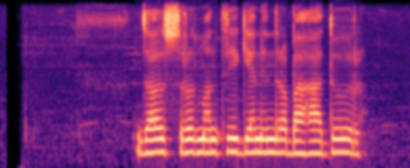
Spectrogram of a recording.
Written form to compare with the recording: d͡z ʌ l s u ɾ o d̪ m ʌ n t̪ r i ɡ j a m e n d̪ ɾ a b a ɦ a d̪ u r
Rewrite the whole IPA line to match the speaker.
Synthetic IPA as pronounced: d͡z ʌ l s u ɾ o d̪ m ʌ n t̪ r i ɡ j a n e n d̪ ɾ ʌ b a ɦ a d̪ u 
